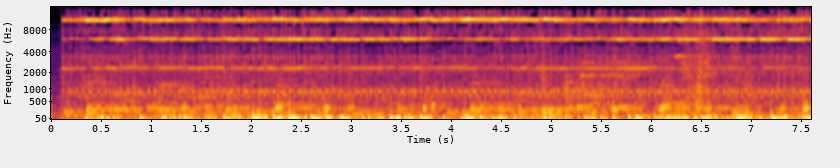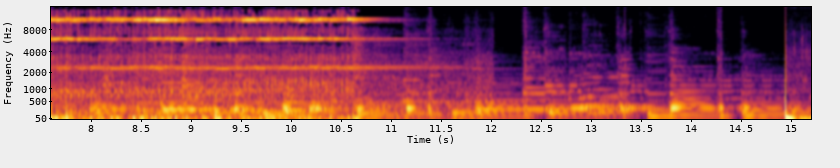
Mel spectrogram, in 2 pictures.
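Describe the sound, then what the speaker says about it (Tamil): An alarm clock rings loudly and steadily with a bright electronic tone, then switches to a short beeping melody near the end. "இது அலாரம் செட் பண்ணிங்கன்னா அடிக்கும்"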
